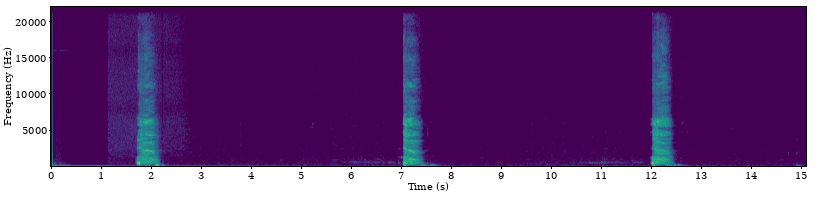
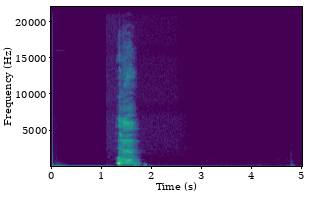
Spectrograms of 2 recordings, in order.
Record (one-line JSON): {"three_cough_length": "15.1 s", "three_cough_amplitude": 32735, "three_cough_signal_mean_std_ratio": 0.27, "cough_length": "5.0 s", "cough_amplitude": 32768, "cough_signal_mean_std_ratio": 0.31, "survey_phase": "beta (2021-08-13 to 2022-03-07)", "age": "18-44", "gender": "Male", "wearing_mask": "No", "symptom_cough_any": true, "smoker_status": "Never smoked", "respiratory_condition_asthma": true, "respiratory_condition_other": false, "recruitment_source": "REACT", "submission_delay": "1 day", "covid_test_result": "Negative", "covid_test_method": "RT-qPCR", "influenza_a_test_result": "Negative", "influenza_b_test_result": "Negative"}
